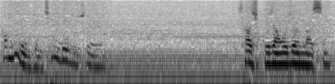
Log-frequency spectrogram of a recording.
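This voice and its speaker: A man preaching a sermon to his congregation, animated and building to loud exhortation. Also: medium pitch, normal speed. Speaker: pastor. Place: church sanctuary. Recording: dull lo-fi church recording with noise.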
